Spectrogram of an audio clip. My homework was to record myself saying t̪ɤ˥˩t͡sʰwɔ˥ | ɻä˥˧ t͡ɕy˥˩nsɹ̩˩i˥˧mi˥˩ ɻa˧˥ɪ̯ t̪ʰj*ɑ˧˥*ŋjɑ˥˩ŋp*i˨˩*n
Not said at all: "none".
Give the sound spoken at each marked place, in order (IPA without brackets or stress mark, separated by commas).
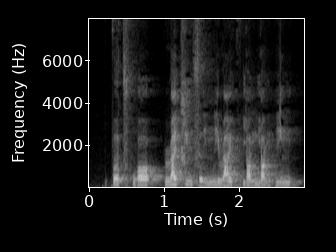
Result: ɑ˧˥, i˥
